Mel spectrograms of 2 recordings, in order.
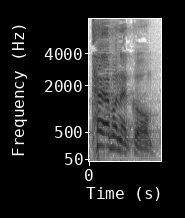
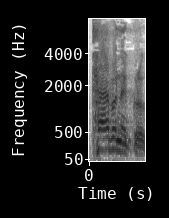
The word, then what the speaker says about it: Tabernacle: Tabernacle. 이렇게 액센트가 타에 있어요. 한번 발음해보자. Tabernacle. 예. 이것도 Tabernacle 그래요.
